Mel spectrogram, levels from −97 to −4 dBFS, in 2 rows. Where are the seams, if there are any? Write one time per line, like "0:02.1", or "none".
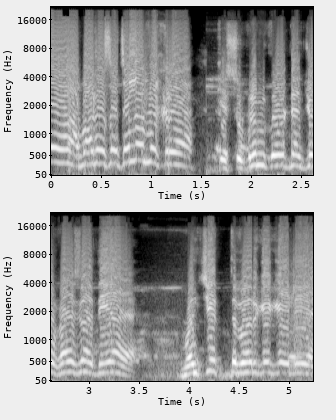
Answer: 0:01.5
